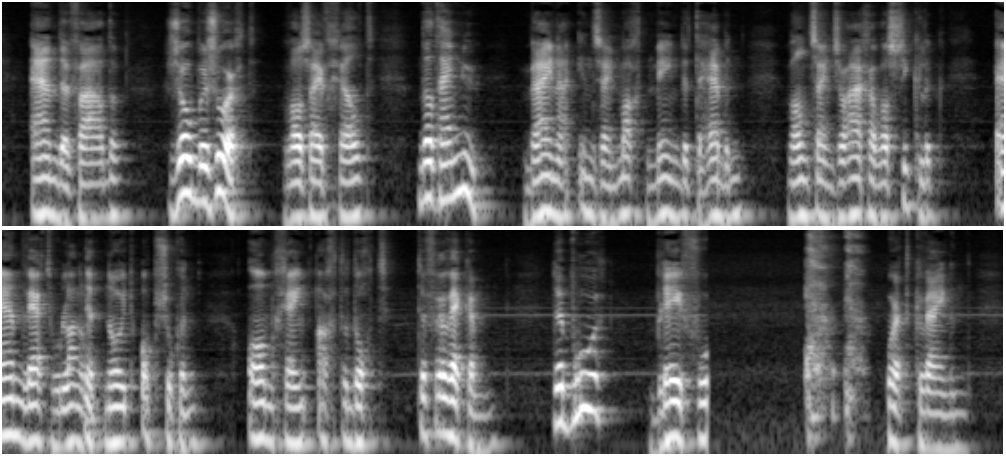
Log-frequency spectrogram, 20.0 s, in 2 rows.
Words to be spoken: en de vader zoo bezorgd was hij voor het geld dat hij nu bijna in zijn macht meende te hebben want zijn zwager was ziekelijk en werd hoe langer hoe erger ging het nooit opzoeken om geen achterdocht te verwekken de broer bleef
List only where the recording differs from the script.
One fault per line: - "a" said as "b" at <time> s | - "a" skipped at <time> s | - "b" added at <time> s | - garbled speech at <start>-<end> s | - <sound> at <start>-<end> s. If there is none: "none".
- "voor het" skipped at 3.2 s
- "hoe erger ging" skipped at 10.9 s
- cough at 18.0-18.7 s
